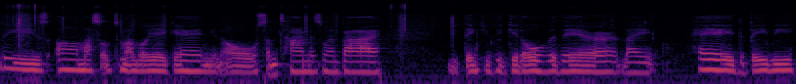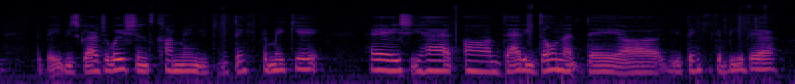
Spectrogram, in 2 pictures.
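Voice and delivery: put-on sweet, careful, polite, almost begging tone. Retelling own past requests to the child's father: imitating own nice begging. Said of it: "I talk so nice".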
